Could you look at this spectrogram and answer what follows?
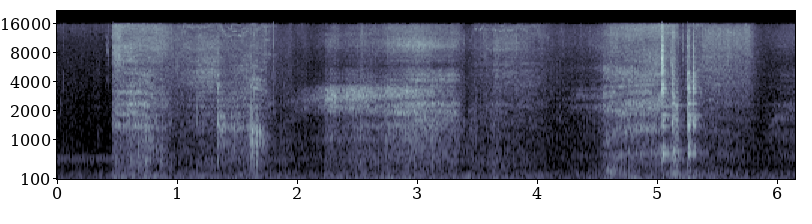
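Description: Rustling handling noise with two sharp clicks about five seconds in.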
